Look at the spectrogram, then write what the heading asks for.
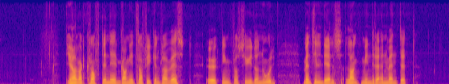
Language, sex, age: Norwegian, male, 57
